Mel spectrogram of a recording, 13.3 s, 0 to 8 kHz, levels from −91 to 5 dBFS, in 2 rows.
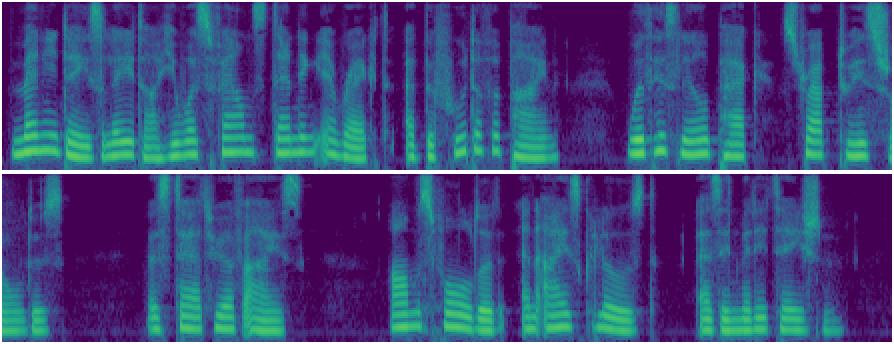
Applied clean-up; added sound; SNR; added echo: none; none; none; none.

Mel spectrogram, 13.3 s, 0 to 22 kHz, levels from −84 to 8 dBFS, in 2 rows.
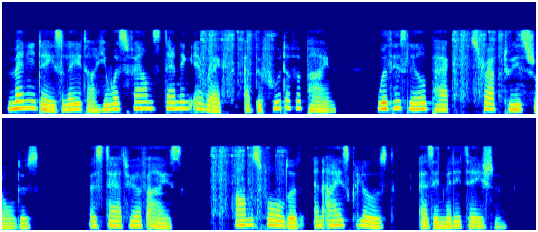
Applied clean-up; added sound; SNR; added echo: classical method Wiener filter.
